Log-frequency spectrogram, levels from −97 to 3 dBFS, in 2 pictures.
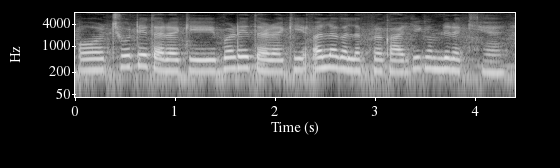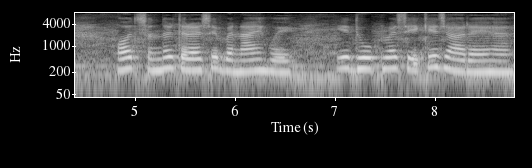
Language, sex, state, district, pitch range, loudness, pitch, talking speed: Hindi, female, Chandigarh, Chandigarh, 210-255 Hz, -15 LUFS, 230 Hz, 185 wpm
